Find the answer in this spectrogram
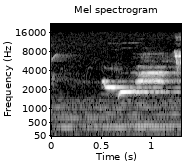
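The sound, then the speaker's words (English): Nightingale song: a few faint, short chirps and thin whistled notes over a quiet background, with no talking. “But the nightingale sat and sang to him.”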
